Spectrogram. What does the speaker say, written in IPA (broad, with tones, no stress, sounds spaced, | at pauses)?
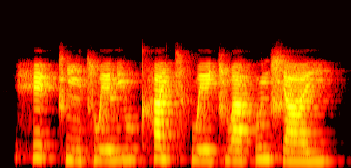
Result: h e˦ ʔ t͡ɕ ĩ˨˩ t͡s w e˧ l j u˧ kʰ a˦ j t͡sʰ w e˧ t͡ɕ w a˧ h u˦ n ɕ a˧ j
